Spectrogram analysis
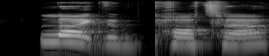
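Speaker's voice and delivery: loud, high-pitched shouting. Narrator reads a character addressing another as he approaches, loudly. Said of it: "said Malfoy loudly".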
